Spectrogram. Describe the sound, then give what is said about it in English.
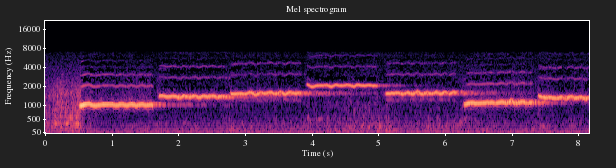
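A whistled signature melody identifying the Signal Oil radio program The Whistler, about seven long, sustained notes, clear, rising then dipping in pitch with a slight waver, performed alone without talk. “And for Sunday evening listening pleasure, the signal to listen for is this whistle that identifies the Signal Oil program, The Whistler.”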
